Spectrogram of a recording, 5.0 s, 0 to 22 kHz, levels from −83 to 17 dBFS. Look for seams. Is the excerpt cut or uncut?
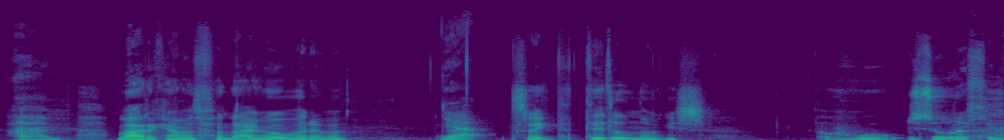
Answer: cut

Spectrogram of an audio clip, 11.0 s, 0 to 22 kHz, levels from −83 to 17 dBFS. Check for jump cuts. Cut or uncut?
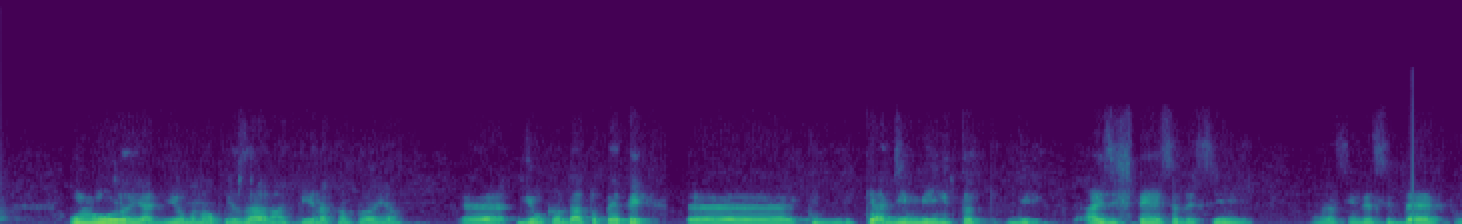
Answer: cut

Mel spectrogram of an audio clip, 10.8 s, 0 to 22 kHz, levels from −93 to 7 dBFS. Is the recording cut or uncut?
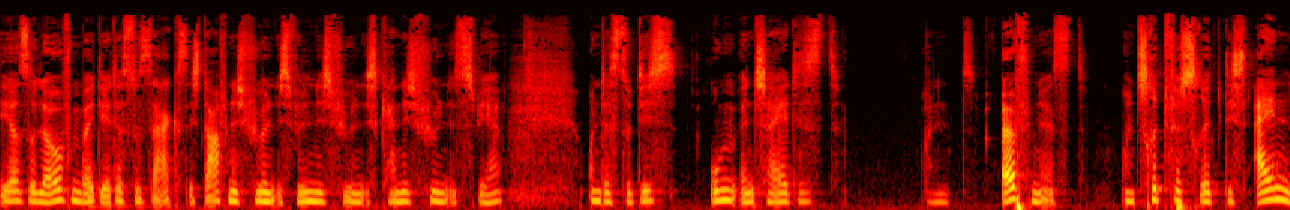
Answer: cut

